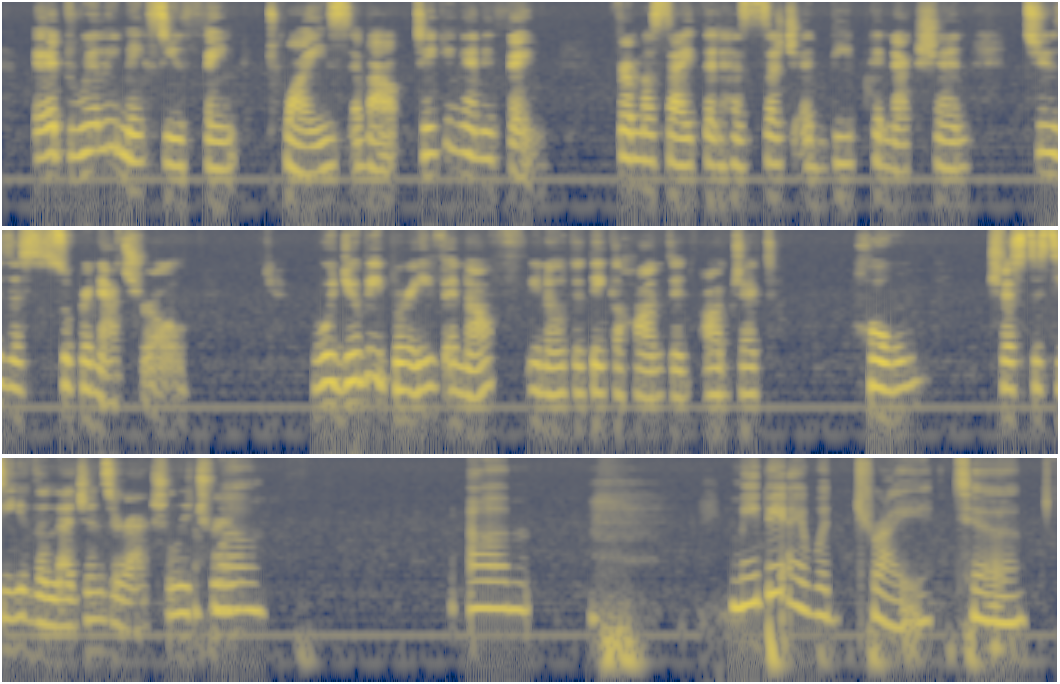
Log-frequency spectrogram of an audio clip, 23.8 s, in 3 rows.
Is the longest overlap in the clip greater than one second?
No

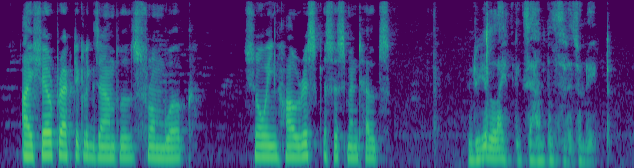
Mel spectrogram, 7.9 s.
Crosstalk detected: No

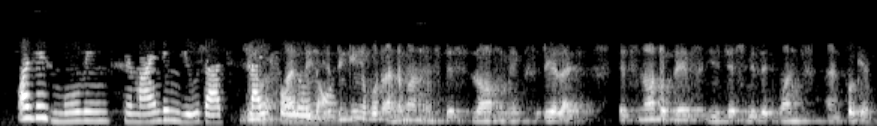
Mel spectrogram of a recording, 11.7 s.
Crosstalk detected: Yes, from 3.2 s

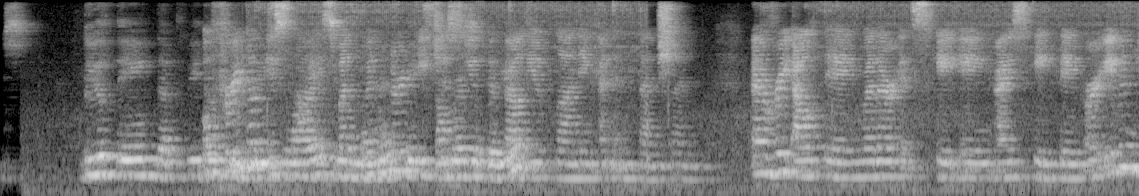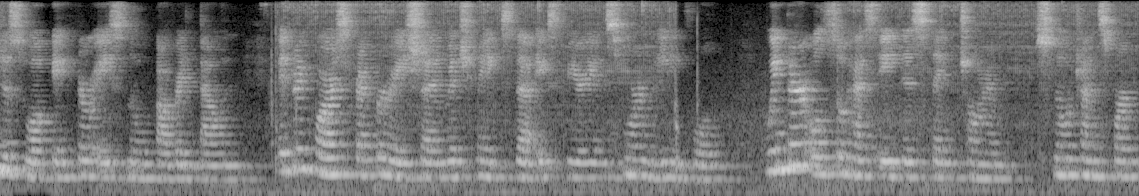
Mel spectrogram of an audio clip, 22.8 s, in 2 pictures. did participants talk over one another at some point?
Yes, from 2.0 s

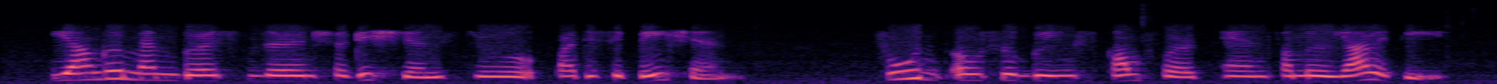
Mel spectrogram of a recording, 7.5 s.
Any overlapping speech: No

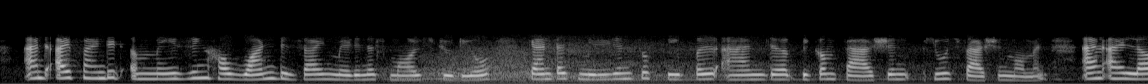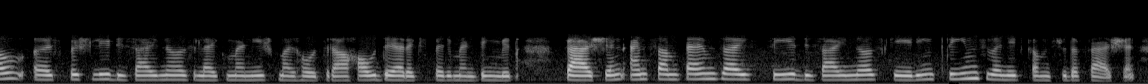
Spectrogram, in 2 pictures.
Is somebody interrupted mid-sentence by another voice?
No

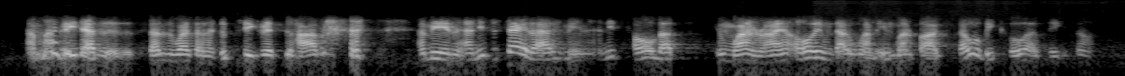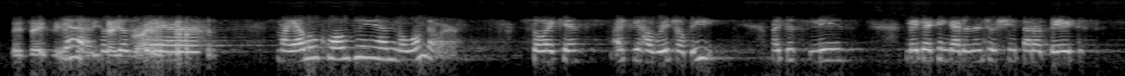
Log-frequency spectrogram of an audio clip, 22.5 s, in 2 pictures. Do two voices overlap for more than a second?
Yes, from 11.8 s

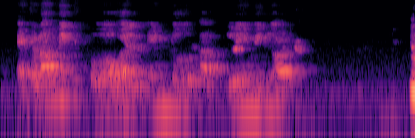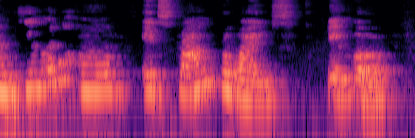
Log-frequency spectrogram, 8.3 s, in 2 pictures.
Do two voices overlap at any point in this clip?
No

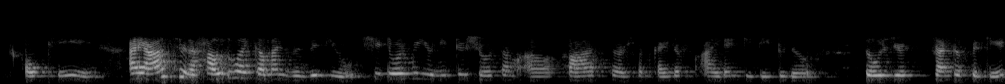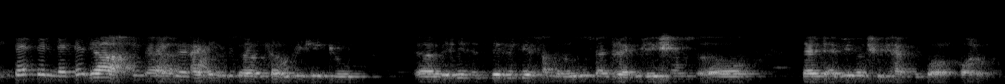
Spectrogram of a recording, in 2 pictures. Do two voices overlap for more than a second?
Yes, from 10.7 s

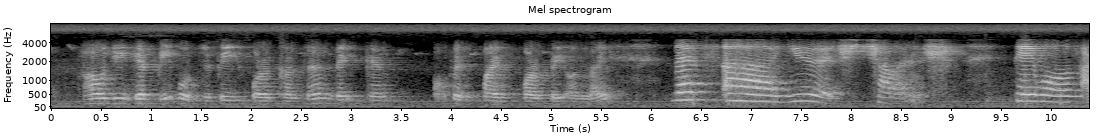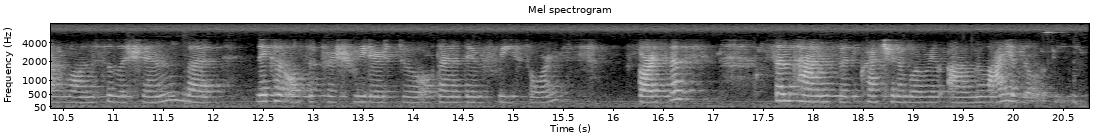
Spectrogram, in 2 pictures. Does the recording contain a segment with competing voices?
No

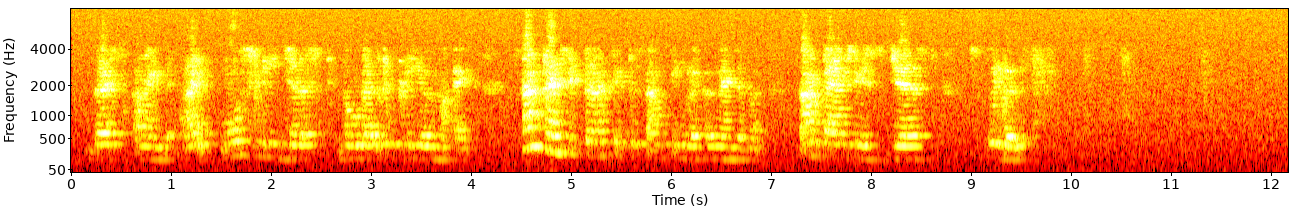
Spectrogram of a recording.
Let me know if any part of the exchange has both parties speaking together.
No

